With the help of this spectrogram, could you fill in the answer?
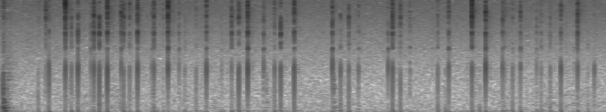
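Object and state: Bar of soap.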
